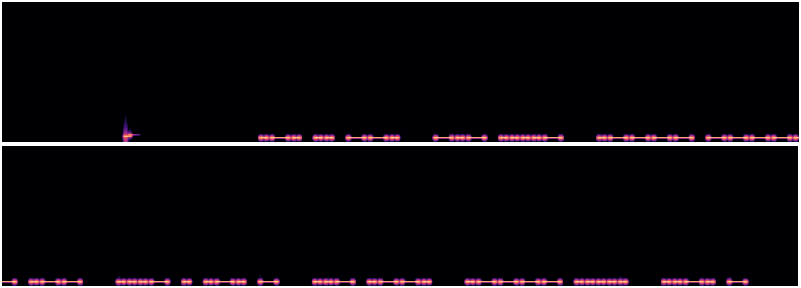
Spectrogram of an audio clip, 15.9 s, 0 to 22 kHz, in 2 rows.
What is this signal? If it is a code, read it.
Morse code, heard as a keyed tone, about 22 wpm, 700 Hz. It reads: RIG K4 10W VERT UP 15 FT
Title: Practice QSO - Exchange 2 - Info - 22wpm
